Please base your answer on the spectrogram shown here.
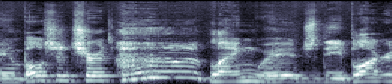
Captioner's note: gasp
